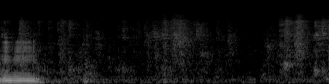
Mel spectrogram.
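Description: A dog whimpers at the start in a short, fairly close whine, then quieter shuffling sounds follow with no clear voices.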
